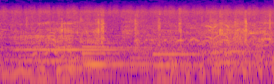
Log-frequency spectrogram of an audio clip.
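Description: A horse whinnies nearby with wavering, drawn-out neighing, over restless shuffling and hoof sounds.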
